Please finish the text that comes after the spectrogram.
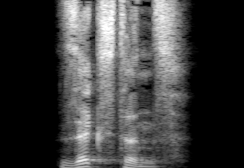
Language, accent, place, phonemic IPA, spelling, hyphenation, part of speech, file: German, Germany, Berlin, /ˈzɛkstn̩s/, sechstens, sechs‧tens, adverb, De-sechstens.ogg
- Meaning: sixthly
